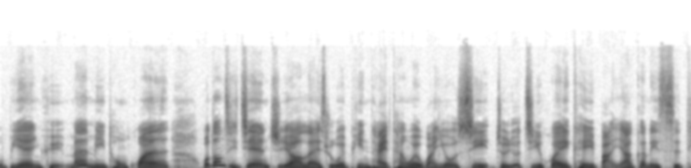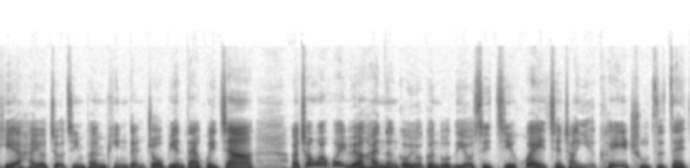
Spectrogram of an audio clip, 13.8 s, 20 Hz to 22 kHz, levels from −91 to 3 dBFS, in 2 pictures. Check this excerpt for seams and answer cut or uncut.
cut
